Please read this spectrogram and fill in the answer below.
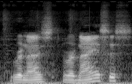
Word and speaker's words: Renesis: So this is the RX-8 Renesis, that's how you pronounce it, plate.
